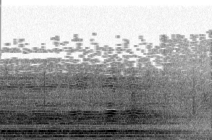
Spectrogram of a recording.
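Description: A school choir singing unaccompanied, holding long notes in several parts that fade away near the end.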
